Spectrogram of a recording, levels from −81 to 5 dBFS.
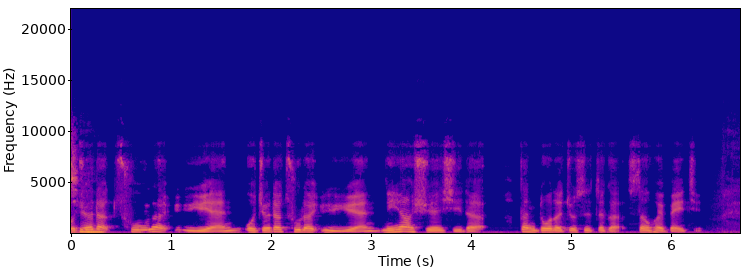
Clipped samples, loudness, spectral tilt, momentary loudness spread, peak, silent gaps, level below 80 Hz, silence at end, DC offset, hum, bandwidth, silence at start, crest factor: under 0.1%; -25 LUFS; -6 dB/octave; 6 LU; -8 dBFS; none; -58 dBFS; 0.05 s; under 0.1%; none; 10.5 kHz; 0 s; 16 dB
